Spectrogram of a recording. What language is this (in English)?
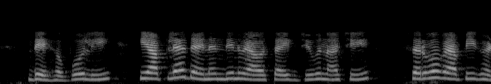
Marathi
